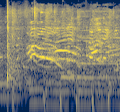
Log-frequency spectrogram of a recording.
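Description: Children's voices shouting and chattering over background music with a steady beat, and one sharp knock just after the start.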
